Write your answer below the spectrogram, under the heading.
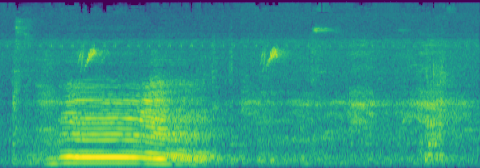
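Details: One cow gives a single steady moo of about a second, deep and richly layered, trailing off into a hoarse tail, then soft background noise with a few faint distant sounds.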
